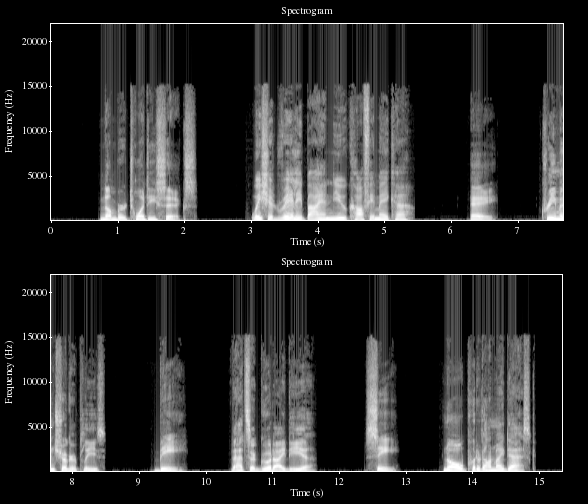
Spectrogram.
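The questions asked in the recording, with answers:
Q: We should really buy a new coffee maker.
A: B: That's a good idea.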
